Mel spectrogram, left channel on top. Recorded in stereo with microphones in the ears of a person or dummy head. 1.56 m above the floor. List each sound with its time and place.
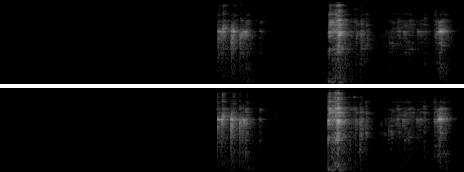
2.2 s keys jangling: 30° right (ahead or behind), 0.9 m; by 4.5 s 20° right (ahead or behind), 0.8 m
